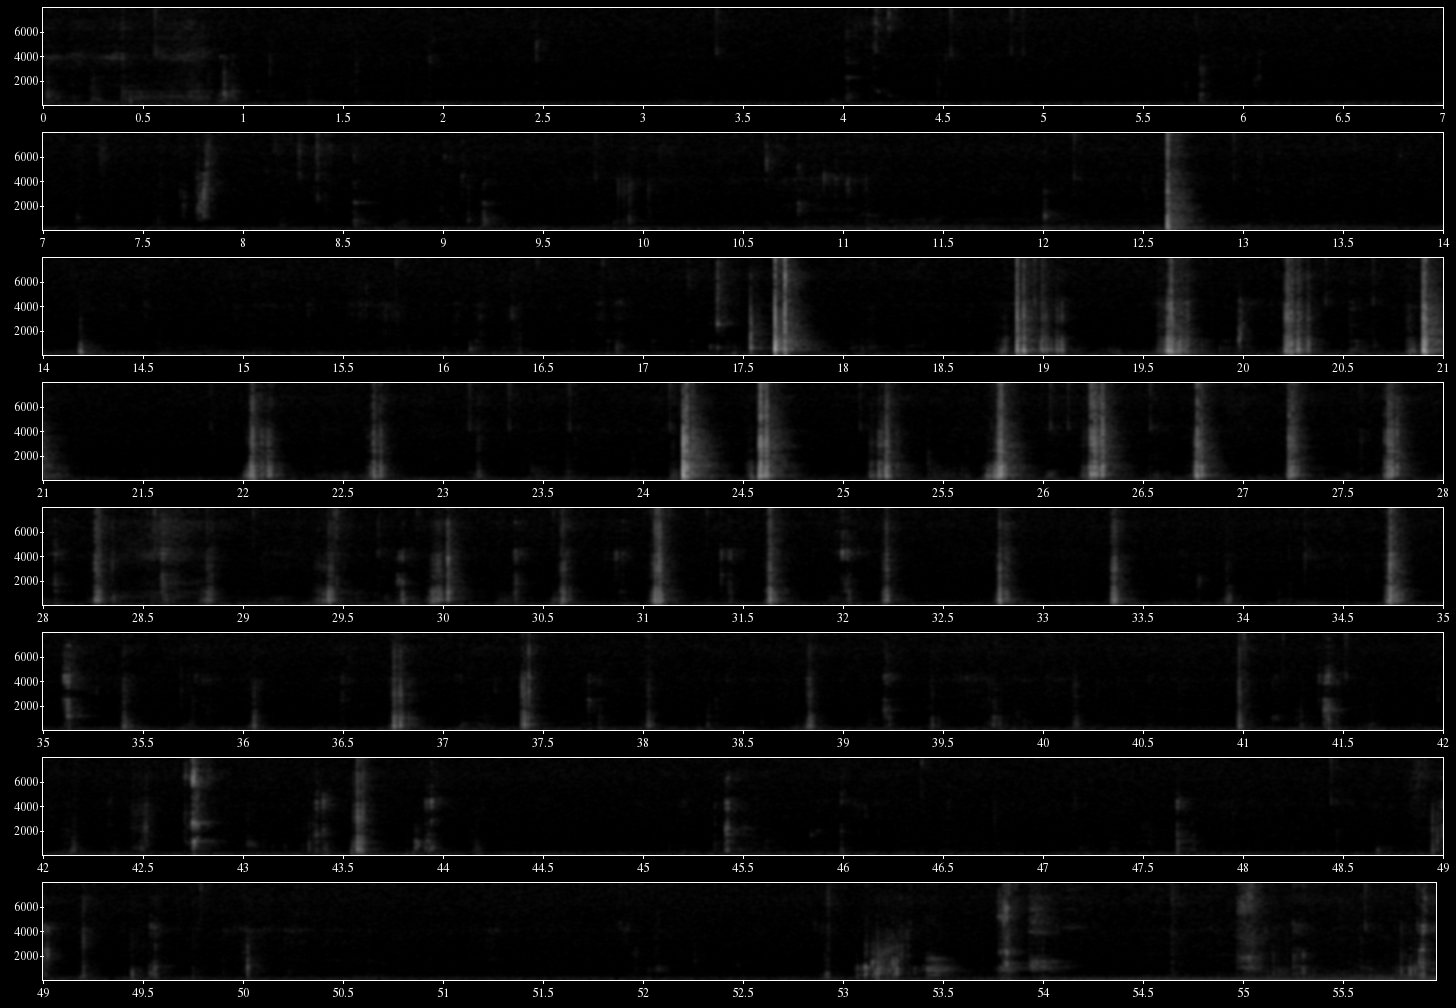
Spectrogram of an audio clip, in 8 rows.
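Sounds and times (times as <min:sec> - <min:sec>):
crunchy chewing: 0:52.9 - 0:54.0.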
